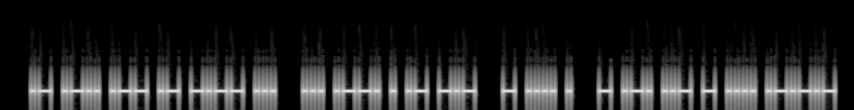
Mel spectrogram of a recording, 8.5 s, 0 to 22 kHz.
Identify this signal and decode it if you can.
Morse code, heard as a keyed tone, about 30 wpm, 700 Hz. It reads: ALWAYS SPEAK THE TRUTH.
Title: Sentences from Top 1100 Words 30wpm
